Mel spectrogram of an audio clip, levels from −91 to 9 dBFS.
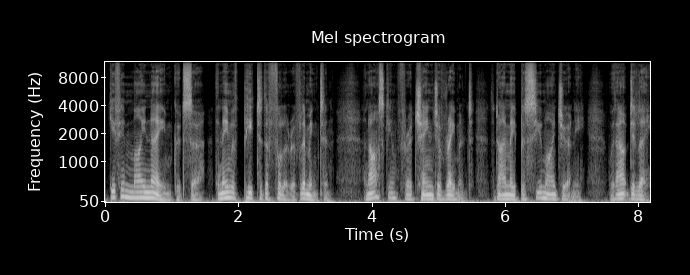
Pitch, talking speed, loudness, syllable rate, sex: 100 Hz, 220 wpm, -20 LUFS, 5.9 syllables/s, male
